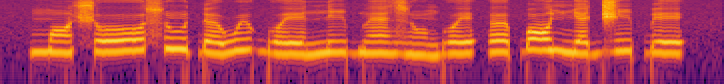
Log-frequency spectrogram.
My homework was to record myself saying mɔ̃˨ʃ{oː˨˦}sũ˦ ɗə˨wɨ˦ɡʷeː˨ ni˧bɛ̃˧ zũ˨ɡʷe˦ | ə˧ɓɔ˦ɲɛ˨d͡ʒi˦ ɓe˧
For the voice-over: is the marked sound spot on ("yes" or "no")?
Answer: yes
